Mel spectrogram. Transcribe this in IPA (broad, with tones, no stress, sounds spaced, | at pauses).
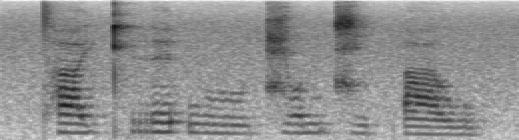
tʰ a˦˥ j kʰ r e˥˩ ʔ w uː˨˩ t͡ɕ o˦˥ n t͡ɕ i˨˩ t̚ ʔ a˨˩ w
